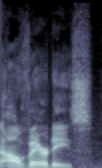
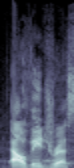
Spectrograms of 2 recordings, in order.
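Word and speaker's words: Alvidrez: and that'll bring up Sebastian Alvarez alvidras excuse me we got the pronunciation of alvidris's last name from his dad and a huge shout out to Adam alvidras who sent an email to Chuck Eamon who then sent it to myself and the broadcasters to the western Nebraska Pioneers on how to pronounce his son's name as the first ball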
